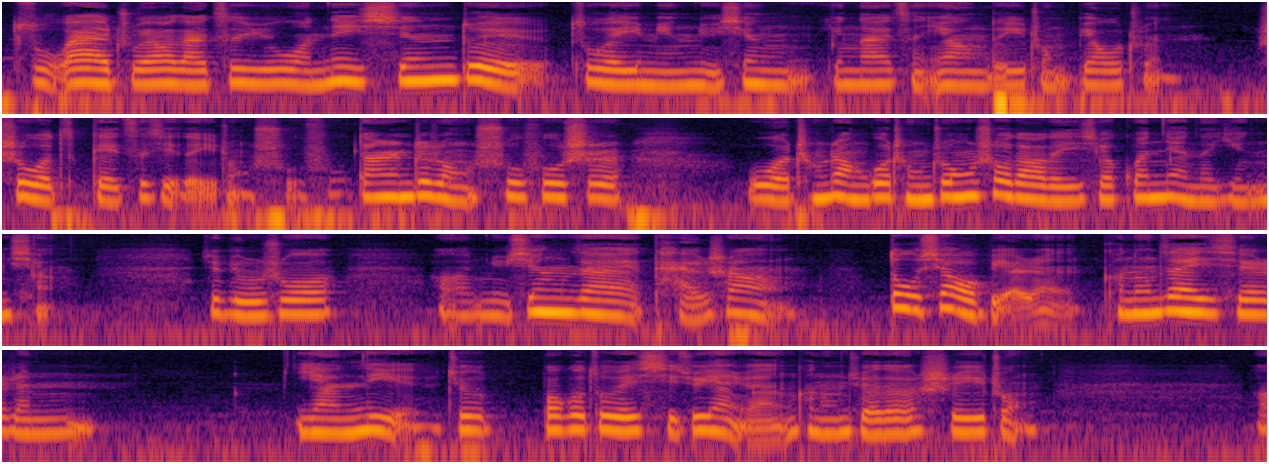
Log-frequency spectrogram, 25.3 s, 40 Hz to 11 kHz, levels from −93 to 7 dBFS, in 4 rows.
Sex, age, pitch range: female, 20-39, 180-215 Hz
